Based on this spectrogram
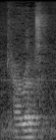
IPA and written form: ˈkærət (carrot)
